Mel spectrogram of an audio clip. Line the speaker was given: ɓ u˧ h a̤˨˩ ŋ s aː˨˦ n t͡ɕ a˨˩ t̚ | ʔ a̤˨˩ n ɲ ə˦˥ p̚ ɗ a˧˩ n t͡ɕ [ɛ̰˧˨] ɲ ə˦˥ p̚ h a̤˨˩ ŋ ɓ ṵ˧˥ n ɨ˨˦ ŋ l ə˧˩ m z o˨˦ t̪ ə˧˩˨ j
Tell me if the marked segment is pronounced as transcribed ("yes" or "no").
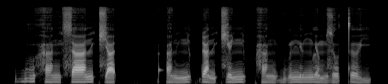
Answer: no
